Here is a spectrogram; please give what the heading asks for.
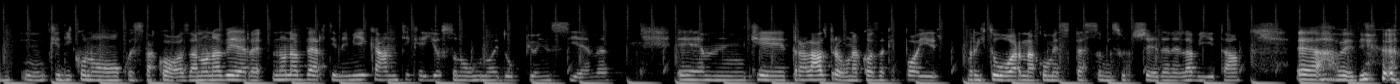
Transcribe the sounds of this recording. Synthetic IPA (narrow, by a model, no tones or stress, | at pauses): k̟ed̪ːiːkonokwest̪akɔːzanonaveːɾenonavːɛrt̪inejmjɛjkant̪ik̟eiːosoːnouːnoed̪ːopːjoinsjɛːme | ɛkʰet̪ːɾalalt̪ɾoɛunakɔːzak̟epːɔjrit̪ornakomespesːomisut͡ʃːɛːd̪enelːaviːt̪aɛaveːd̪i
